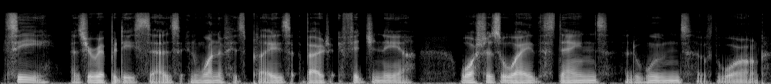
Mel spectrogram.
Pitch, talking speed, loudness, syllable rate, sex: 85 Hz, 165 wpm, -21 LUFS, 4.5 syllables/s, male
